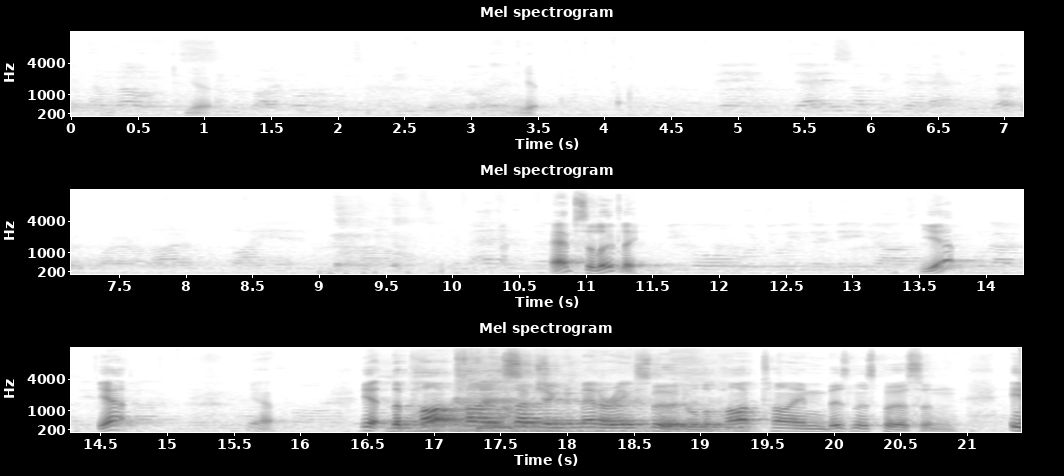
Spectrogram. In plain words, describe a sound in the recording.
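A man speaks calmly into a microphone, heard through a loudspeaker in a hall.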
